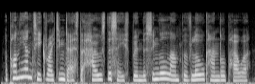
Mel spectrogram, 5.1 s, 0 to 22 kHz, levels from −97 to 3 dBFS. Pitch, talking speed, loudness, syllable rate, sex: 230 Hz, 200 wpm, -16 LUFS, 5.6 syllables/s, female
